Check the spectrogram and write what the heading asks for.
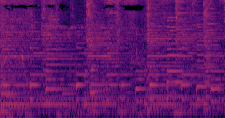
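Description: Quiet background music with plucked string notes, in a country or bluegrass style.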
